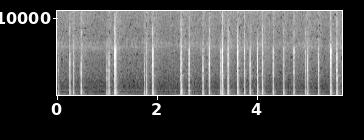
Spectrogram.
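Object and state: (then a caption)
Plastic cutting board. Short painted nails tap on a flat, solid white plastic cutting board at an uneven, varying pace. Each tap is quiet, dry and clicky, with a sharp bright edge and almost no ring, over a faint steady low hum.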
